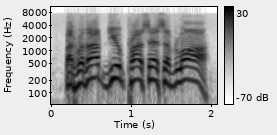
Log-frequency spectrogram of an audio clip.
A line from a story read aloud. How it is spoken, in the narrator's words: shouted one dissenter, a tiny voice in the immensity of the Lansrad Hall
